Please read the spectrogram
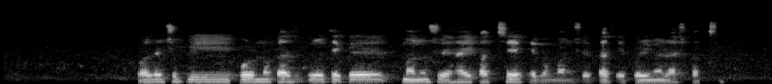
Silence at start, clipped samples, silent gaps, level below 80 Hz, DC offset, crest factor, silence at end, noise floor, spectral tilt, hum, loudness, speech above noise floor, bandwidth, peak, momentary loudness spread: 1.4 s; under 0.1%; none; -56 dBFS; under 0.1%; 18 dB; 0.55 s; -60 dBFS; -5.5 dB/octave; none; -19 LUFS; 41 dB; 7.4 kHz; -2 dBFS; 12 LU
